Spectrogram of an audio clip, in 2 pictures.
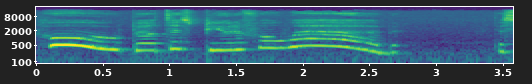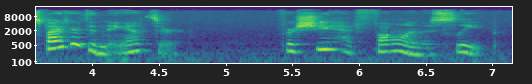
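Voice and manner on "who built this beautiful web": slow, high, loud owl voice; storybook owl talk; hooting owl. Acted. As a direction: hoot the question, drawing out the words. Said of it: "asked the owl".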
